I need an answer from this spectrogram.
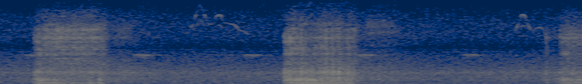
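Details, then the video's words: Snoring French Bulldog: two drawn-out, harsh rasping snores, each close to a second long, separated by quiet breathing pauses. "Bulldog Francês roncando!!!"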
